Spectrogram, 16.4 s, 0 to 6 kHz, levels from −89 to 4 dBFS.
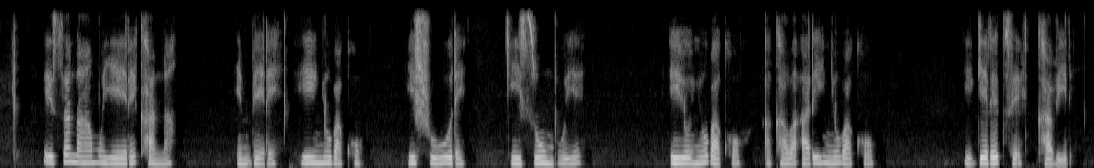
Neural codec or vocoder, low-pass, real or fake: none; 5.4 kHz; real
